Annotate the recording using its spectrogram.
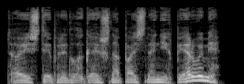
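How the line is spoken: Thoughtful whisper, old man. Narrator (Russian): задумчиво прошептал старик

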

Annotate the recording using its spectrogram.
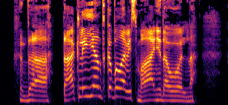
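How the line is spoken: Chuckling dragon. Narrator (Russian): хохотнул дракон

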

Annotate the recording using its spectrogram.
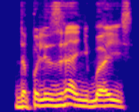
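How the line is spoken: Smirking snort, dandy. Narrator (Russian): хмыкнул модник

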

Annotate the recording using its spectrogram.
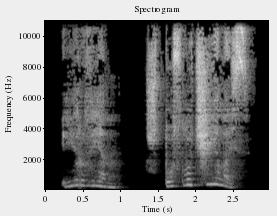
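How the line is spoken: Frightened whispered question. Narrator (Russian): шепотом спросила я, холодея внутри

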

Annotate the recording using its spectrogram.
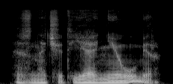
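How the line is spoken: Quiet question. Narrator (Russian): тихо спросил Доуэль

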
